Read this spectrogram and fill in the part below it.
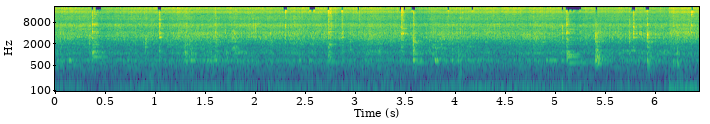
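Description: Onions sauté in a hot pan for a gravy masala base, a continuous soft sizzle punctuated by sharp spatula scrapes and taps every second or so, close and with no voices.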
